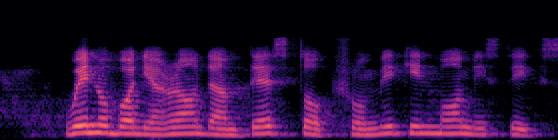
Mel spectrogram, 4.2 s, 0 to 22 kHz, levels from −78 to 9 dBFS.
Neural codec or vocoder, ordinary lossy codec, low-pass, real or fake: codec, 16 kHz, 0.7 kbps, FocalCodec; AAC, 64 kbps; 7.2 kHz; fake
